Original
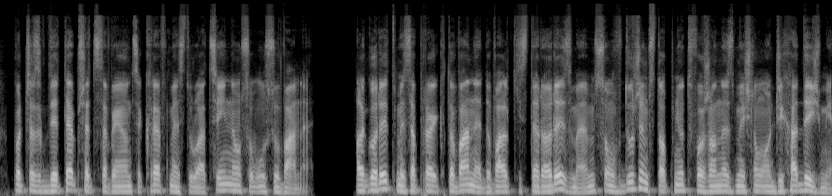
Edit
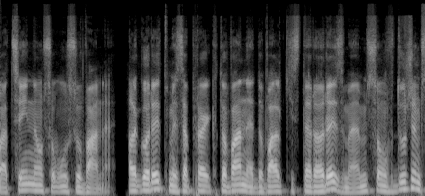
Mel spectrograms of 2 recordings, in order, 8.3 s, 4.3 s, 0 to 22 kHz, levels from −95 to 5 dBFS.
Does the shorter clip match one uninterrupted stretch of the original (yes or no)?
no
